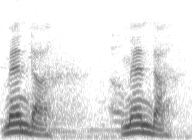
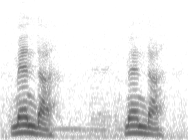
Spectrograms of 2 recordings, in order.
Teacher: So this is an open vowel sound, big fat vowel sound before prenasal. It's going to get very strong.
